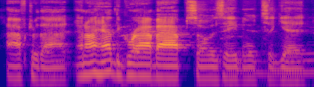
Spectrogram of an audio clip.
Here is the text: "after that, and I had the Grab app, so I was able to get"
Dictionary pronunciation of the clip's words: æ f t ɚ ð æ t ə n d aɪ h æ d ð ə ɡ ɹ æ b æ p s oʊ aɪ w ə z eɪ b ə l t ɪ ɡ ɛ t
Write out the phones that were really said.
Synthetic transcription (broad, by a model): æ f t ɚ ð æ t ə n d aɪ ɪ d ð ə ɡ ɹ æ b æ p s oʊ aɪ w ə z eɪ b l t ɪ ɡ ɛ t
